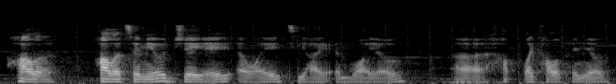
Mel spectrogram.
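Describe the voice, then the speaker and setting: A man chatting casually on a podcast in a laid-back, slangy way, often halting and repeating words. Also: fairly low pitch, fairly even intonation, dull audio, faint music behind. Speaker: podcast co-host or guest. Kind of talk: casual chat.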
